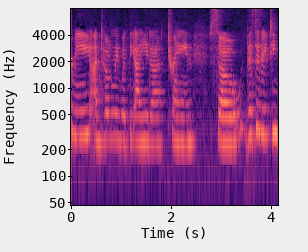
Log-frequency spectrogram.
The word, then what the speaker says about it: Aida: crostich recently talked about the pronunciation of ada actually being aida that was how the original manufacturers in the 1800s pronounced and jean farris has talked about that more than once on her channel and she always says aida i do prefer to say aida as well i'm hopping on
